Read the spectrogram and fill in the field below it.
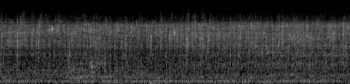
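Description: Stuffed capsicums frying in oil, turned over one by one in the pan, a continuous close sizzle with faint scraping of the utensil.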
